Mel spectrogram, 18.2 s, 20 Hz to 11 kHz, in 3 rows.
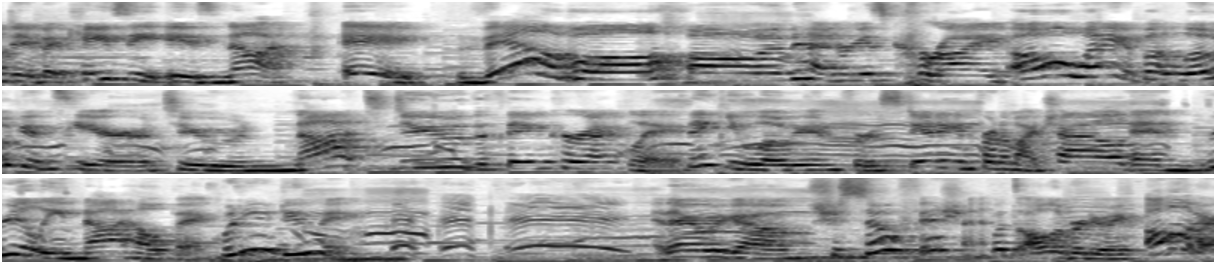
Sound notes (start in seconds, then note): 14.1 Logan cheers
